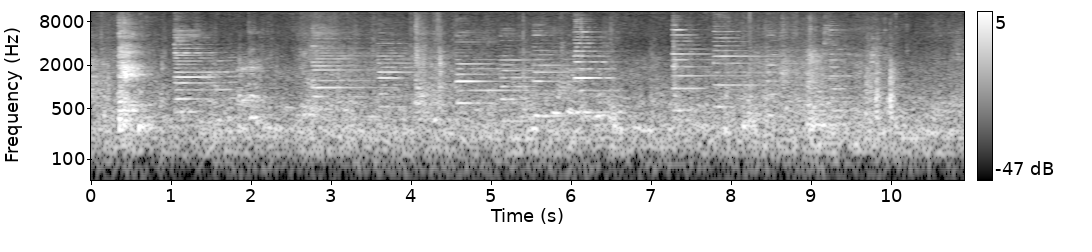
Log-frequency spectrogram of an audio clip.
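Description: Dan tranh, the Vietnamese zither, played solo: plucked notes ring out one after another in a slow melody, with a loud attack about half a second in. The piece is in the southern scale.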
